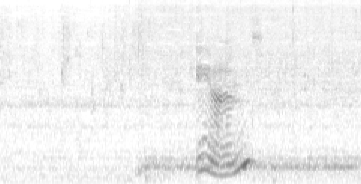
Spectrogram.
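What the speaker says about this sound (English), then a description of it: "rinsing my hands off" Tap water runs steadily into a bathroom sink while someone rinses soap off their hands, with a brief burst of splashing partway through and one spoken word near the start.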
